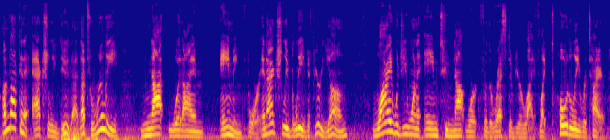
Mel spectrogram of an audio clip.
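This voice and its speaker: Male, late 20s, motivational vlogger, mid-pitched, emphatic and repetitive, faint background noise. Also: big pitch swings, normal speed. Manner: emphatic, repeats points, rhetorical questions. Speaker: YouTube channel host. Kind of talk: motivational vlog talk to viewers.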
